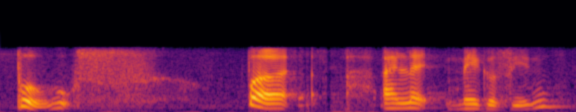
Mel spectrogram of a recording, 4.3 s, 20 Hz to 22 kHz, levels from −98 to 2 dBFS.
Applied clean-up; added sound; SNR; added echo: none; none; none; none.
